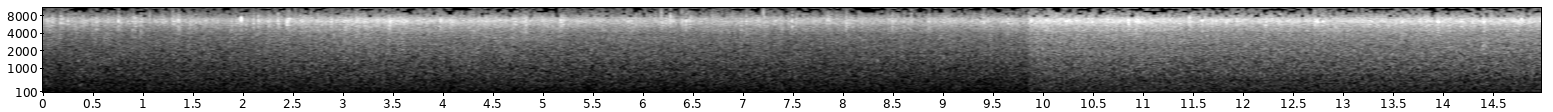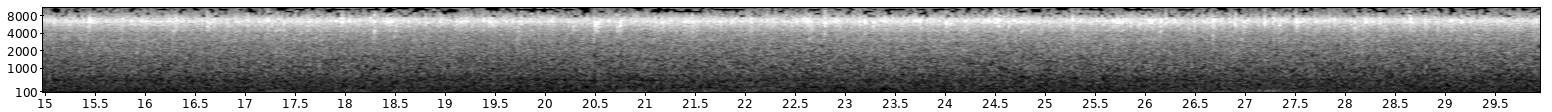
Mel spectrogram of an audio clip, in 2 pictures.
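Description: Heavy rain pouring steadily, with a sudden step up in loudness about ten seconds in and low rumbles through the second half.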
